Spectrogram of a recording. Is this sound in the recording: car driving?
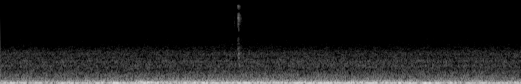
yes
